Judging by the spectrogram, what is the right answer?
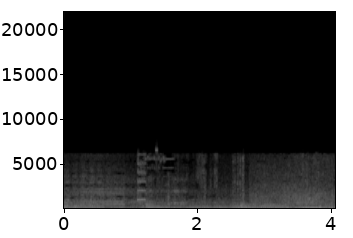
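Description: Car driving on the road, a steady loud engine and road roar running throughout, with a brief shift in tone around the middle.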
